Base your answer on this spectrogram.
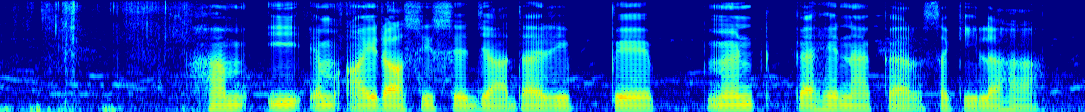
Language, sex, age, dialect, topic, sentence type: Magahi, male, 18-24, Western, banking, question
